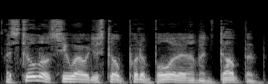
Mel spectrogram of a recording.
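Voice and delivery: loud, high harsh thug; harsh, denasal voice. A narrator's reading. Thug arguing to kill the captive, harsh and denasal. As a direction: blurt it harshly through a blocked nose. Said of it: "said the harsh voice with no nasal tone at all".

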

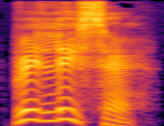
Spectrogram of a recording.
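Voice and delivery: high, loud demand; loud desperate order; shouted command. A narrator's reading. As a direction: shout it at him to let her go. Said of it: "the pretty woman cried".

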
